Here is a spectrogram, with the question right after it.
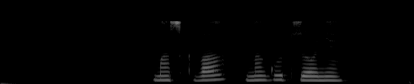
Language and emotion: Russian, neutral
